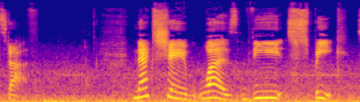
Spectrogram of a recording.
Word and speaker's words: Speick: Next shave was the Speick, right, Husk?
